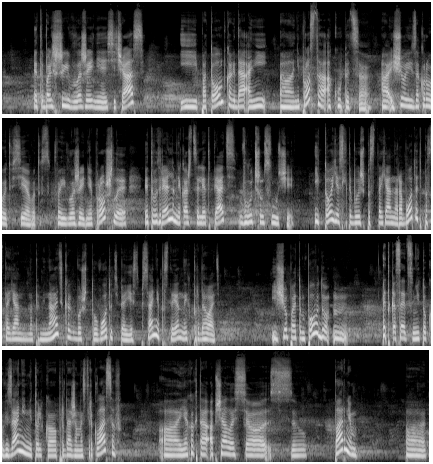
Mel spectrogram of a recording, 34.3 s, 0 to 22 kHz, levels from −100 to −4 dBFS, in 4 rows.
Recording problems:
chatter from many people; faint; throughout; 20 dB below the speech

